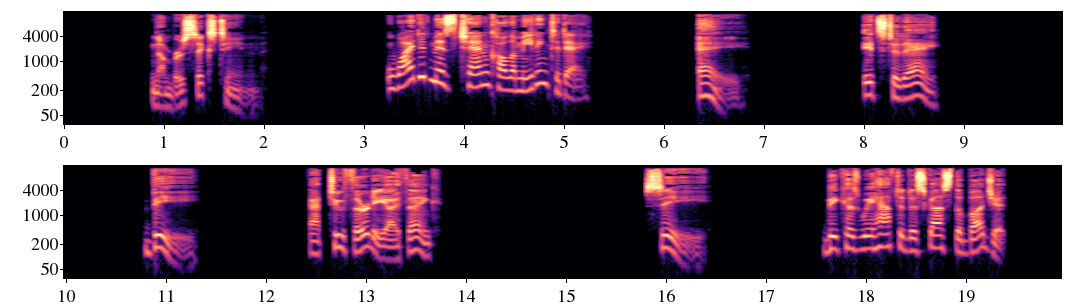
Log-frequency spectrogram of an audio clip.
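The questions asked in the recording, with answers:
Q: Why did Ms. Chen call a meeting today?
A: C: Because we have to discuss the budget.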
